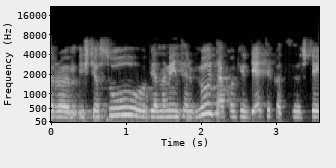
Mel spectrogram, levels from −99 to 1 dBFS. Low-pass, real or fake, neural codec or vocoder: 7.2 kHz; real; none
